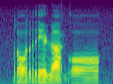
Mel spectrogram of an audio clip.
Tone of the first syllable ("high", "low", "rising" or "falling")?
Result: high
